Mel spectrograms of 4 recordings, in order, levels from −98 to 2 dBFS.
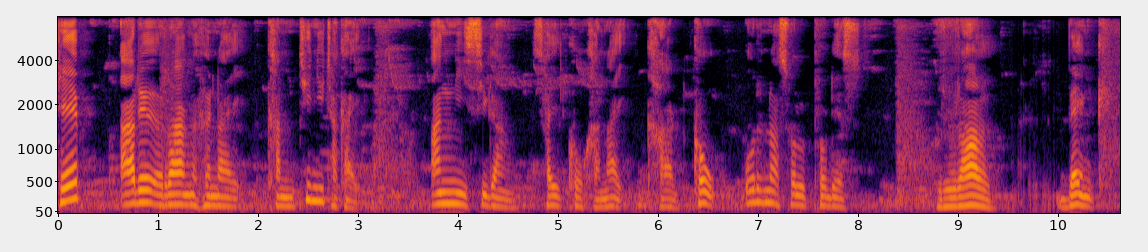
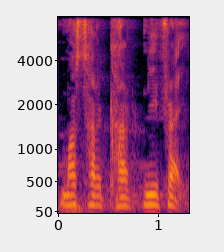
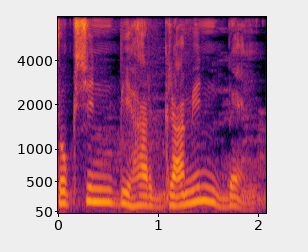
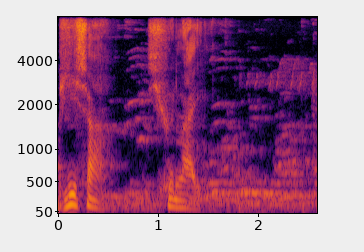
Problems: constant background noise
